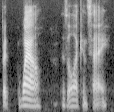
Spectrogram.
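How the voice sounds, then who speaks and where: A woman hosting a craft livestream, chatting casually and reading out viewer comments while she crochets, her voice slightly raspy. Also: fairly low pitch, little pitch movement, a little slow, fairly bright tone, no echo. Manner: chatty, reads viewer comments aloud, counts stitches under her breath. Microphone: desk microphone.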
